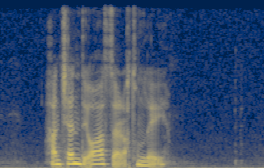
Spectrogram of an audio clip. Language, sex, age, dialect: Faroese, female, 15-35, Norðurstreymoy/Eysturoy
